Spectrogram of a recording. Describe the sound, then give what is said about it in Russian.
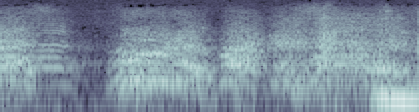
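A crowd in a cafe in the Netherlands shouting along to a song chorus while the music is turned down, loud massed voices swelling in a few bursts over a steady roar. “На припеве диджей приглушал звук, и, подпевая, толпа радостно кричала:”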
